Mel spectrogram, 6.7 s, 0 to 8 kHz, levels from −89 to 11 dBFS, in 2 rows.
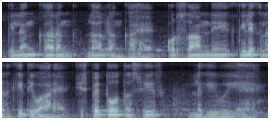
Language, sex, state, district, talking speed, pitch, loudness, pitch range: Hindi, male, Uttar Pradesh, Muzaffarnagar, 200 wpm, 95 Hz, -21 LUFS, 90-100 Hz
